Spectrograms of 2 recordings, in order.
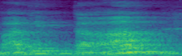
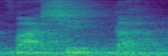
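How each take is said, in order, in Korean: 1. 가운데 자음은 d처럼 들려요. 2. 가운데 자음은 s처럼 들려요. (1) "마딛다가 된다는 거야" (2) "예외적으로 뭐도 된다고요? 맛있다로도 된대요"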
